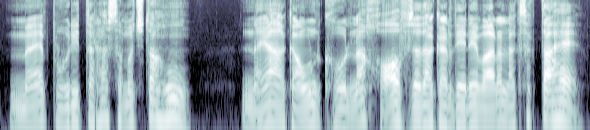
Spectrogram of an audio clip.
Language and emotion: Urdu, fearful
